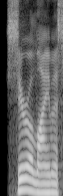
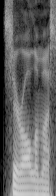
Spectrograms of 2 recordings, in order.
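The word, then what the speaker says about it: sirolimus: never read that i-r-o-l-i-m-u-s serolimus is how i say it cyrolimus is how people who know what they're talking about say it if you're a physician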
